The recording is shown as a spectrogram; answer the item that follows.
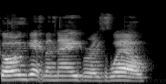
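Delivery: ordinary talk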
